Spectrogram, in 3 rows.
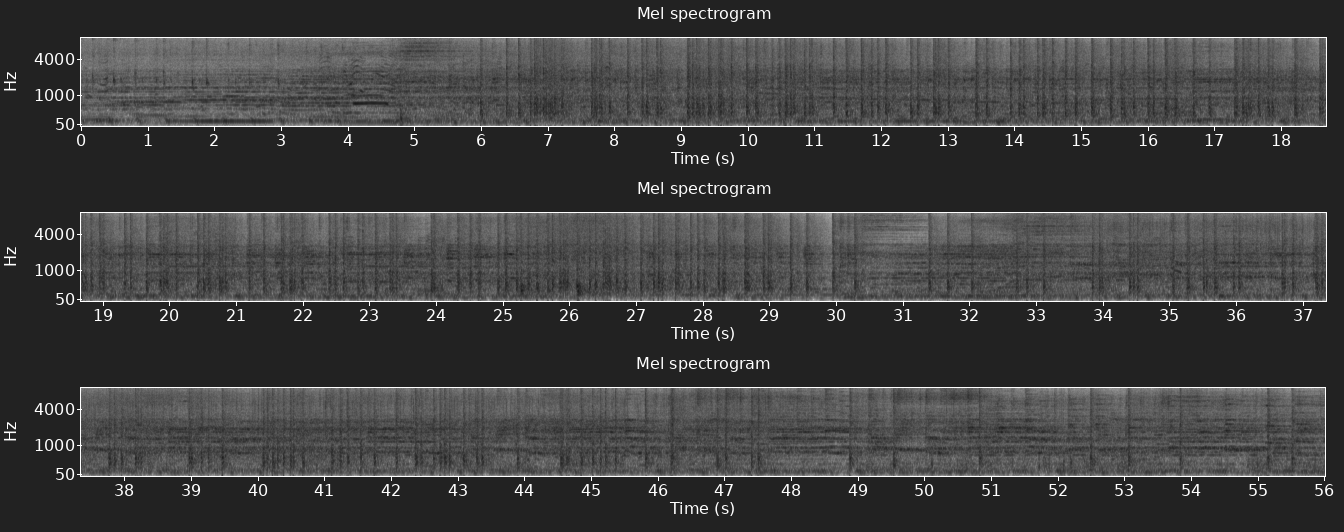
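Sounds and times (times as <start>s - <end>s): fireworks crackling and banging: 0.0s - 56.0s
music playing: 0.0s - 56.0s.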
